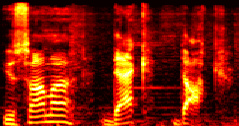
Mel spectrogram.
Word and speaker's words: Dakdok: But we have with us today Usama Dakdok.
